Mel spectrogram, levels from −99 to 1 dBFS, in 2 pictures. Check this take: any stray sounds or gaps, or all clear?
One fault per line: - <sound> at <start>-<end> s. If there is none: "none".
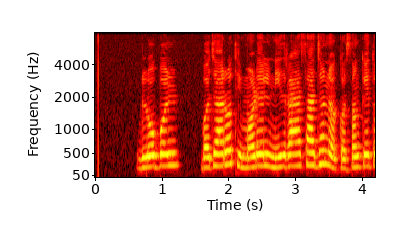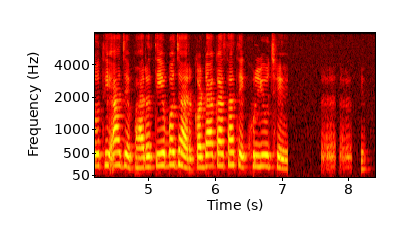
- laugh at 7.6-8.1 s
